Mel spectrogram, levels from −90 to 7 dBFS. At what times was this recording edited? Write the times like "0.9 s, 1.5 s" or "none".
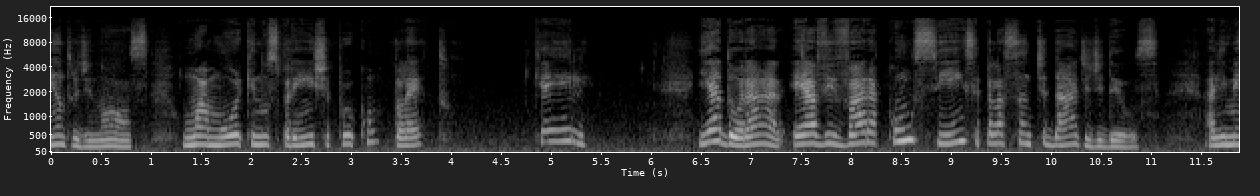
none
